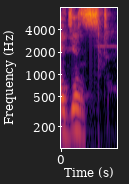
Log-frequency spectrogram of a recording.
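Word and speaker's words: adjust: लेट me right here, ये हम बोलते हैं एडजस्ट, एडजस्ट। तो ये बिल्कुल ऐसा नहीं, आपने इस तरह नहीं बोलना। आपने जब इसको प्रोनाउंस करें तो आपने कहना एडजस्ट। एडजस्ट क्यों कहते हैं? Because D एंड J combination आए है, और मैंने कहा भी है कि डी जे या डी जी जब आ जाए तो तब आपने डी को साइलेंट कर देना है।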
